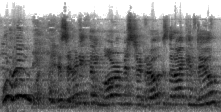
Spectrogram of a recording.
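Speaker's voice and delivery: high, laughing woohoo then giddy talk; gleeful whoop. Acted. Clerk whooping gleefully at the frustrated guest. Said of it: "She went".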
